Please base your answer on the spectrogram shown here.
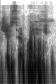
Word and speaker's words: Giuseppe: So, for example, the letter J is pronounced like the letter G. And the best example I can give you, Esther, is Giuseppe. See? In English, it would be with a J, okay?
